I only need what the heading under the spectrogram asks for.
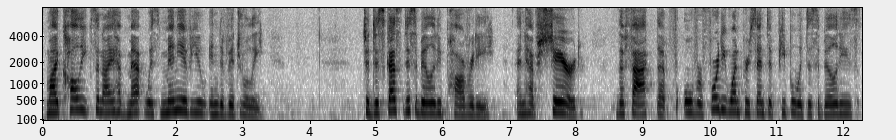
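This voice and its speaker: A woman's voice: medium pitch, normal speed. Woman witness at a hearing, earnest and impassioned, mid-range voice, speaking on a desk mic. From Canada. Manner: earnest, impassioned, with some hesitations. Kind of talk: formal testimony. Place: committee hearing room.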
